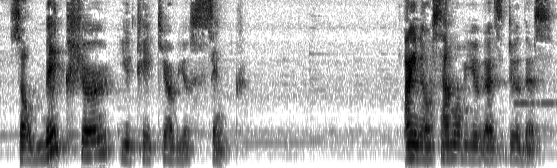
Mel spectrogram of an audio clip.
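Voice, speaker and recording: A woman with a Japanese accent coaches listeners in a casual, direct teaching style. Her pitch sits a little low and her pace is slow. She checks in with the listener plainly and encouragingly, over faint background music. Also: a little mellow. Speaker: home organizing coach. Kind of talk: instructional presentation, casual and direct.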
